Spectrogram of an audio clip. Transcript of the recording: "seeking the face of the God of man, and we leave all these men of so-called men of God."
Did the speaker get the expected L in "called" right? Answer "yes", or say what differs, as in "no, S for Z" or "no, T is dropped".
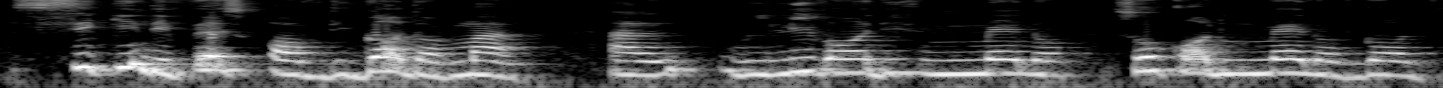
yes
